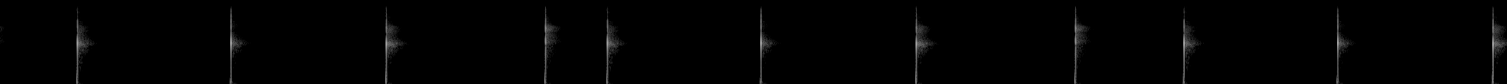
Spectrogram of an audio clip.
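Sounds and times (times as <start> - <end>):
finger snaps: 0.0 - 1.2, 2.3 - 2.6, 3.8 - 4.2, 5.4 - 6.5, 7.6 - 7.9, 9.1 - 9.5, 10.7 - 11.1, 11.8 - 12.2, 13.4 - 13.7.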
